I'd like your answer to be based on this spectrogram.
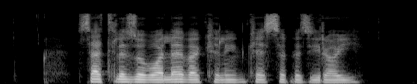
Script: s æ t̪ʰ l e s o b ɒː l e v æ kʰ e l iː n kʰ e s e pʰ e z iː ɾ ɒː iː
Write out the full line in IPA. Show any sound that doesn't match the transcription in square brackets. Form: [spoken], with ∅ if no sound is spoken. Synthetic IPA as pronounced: s æ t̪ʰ l e [z] o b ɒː l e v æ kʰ e l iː n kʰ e s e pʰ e z iː ɾ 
